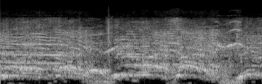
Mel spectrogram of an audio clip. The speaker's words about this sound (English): That's a crowd this morning outside the Tillis Gym opening now.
